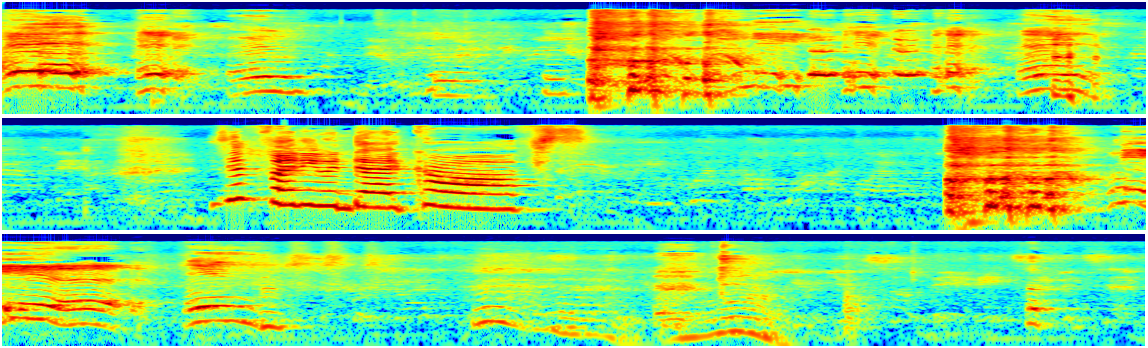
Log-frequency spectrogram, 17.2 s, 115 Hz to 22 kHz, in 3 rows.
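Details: An adult gives deliberate, playful voluntary coughs while a 5-month-old infant answers with bursts of laughter and babbling.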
